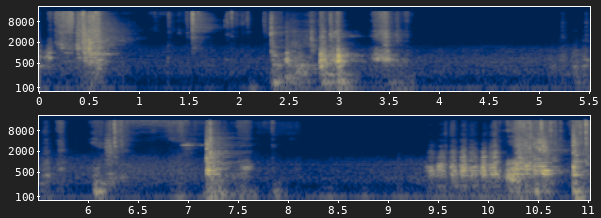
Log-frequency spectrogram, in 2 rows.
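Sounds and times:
pencil scratching on wood: 9.4 - 10.9.

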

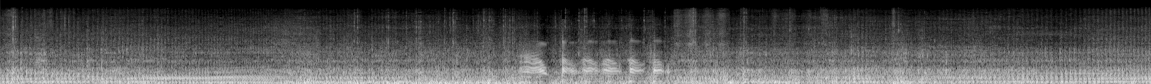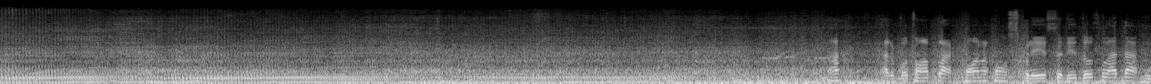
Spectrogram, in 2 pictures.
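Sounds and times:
steady low rumble: 0.0 - 14.4
motorcycle engine accelerating: 0.0 - 23.0.

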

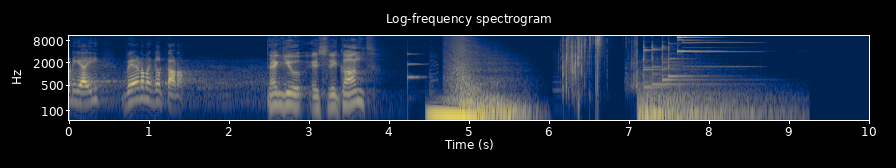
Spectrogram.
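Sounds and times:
bright ringing chimes: 7.1 - 8.7.

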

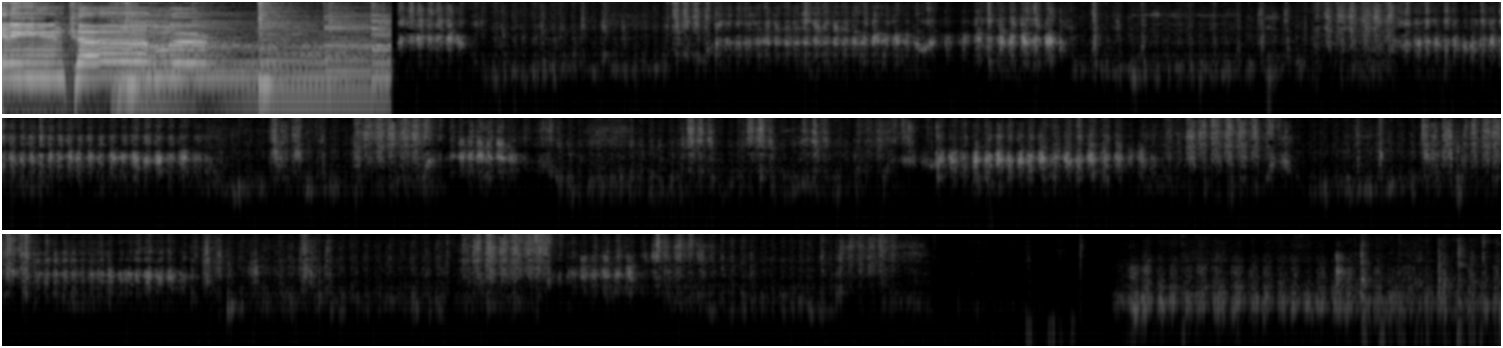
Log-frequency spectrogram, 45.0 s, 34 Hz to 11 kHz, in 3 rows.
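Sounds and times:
toothbrush scrubbing teeth: 3.9 - 39.4, 41.1 - 44.9.

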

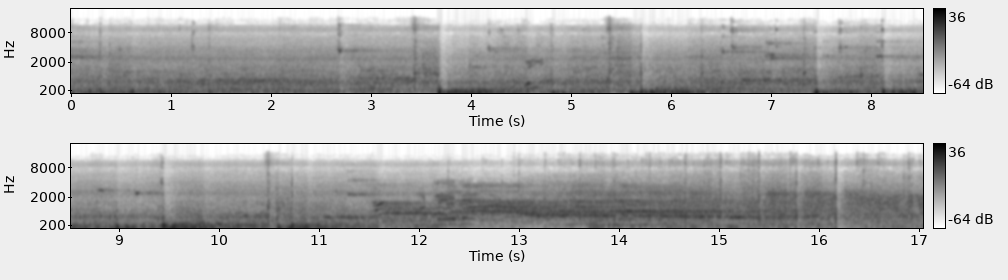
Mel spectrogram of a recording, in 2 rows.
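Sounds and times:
racket hitting shuttlecock: 3.4 - 4.1, 5.3 - 6.5, 10.4 - 11.0
shoe squeaks on court: 4.0 - 4.5, 6.3 - 9.6, 11.1 - 11.6.

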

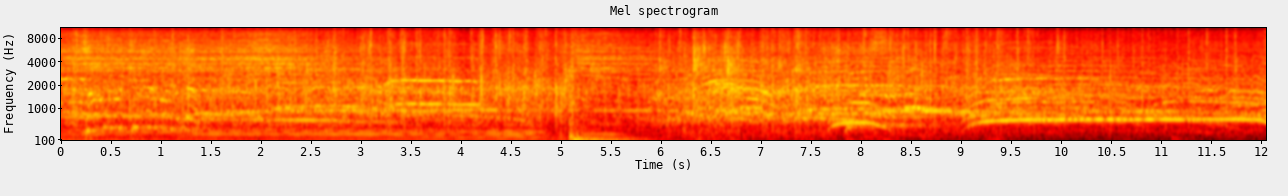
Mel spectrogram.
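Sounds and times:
audience applauding: 0.0 - 12.0
audience whooping and cheering: 0.0 - 12.0.

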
